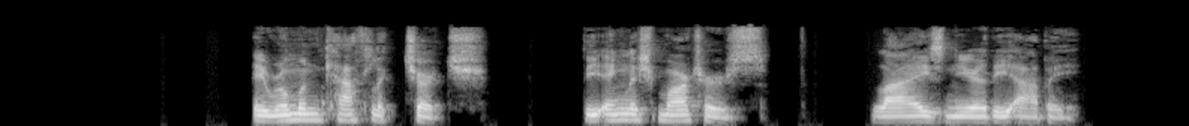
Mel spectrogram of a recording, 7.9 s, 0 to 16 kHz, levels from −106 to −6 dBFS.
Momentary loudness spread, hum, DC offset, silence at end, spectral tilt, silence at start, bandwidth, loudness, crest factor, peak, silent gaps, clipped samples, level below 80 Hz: 9 LU; none; under 0.1%; 0.75 s; -4.5 dB/octave; 1.7 s; 8.4 kHz; -25 LUFS; 18 dB; -8 dBFS; 3.32-3.89 s, 5.19-5.33 s, 5.49-5.78 s; under 0.1%; -66 dBFS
